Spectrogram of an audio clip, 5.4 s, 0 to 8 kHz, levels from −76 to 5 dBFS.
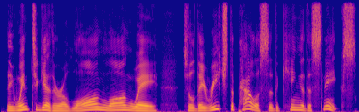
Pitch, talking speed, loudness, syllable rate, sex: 150 Hz, 200 wpm, -17 LUFS, 5.0 syllables/s, male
